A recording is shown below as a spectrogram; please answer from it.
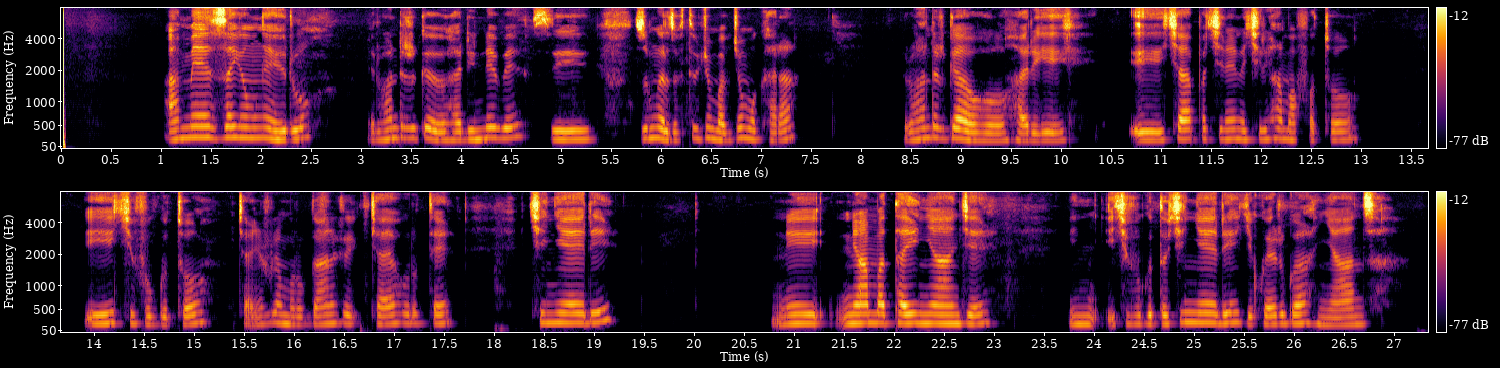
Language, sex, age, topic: Kinyarwanda, female, 18-24, finance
